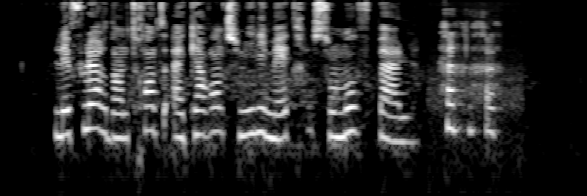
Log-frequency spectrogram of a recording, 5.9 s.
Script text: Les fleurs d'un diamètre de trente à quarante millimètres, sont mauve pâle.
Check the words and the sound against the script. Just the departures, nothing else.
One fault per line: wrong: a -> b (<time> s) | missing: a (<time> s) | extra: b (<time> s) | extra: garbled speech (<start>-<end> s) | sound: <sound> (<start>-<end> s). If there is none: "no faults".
missing: diamètre de (1.2 s)
sound: laugh (4.4-5.0 s)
